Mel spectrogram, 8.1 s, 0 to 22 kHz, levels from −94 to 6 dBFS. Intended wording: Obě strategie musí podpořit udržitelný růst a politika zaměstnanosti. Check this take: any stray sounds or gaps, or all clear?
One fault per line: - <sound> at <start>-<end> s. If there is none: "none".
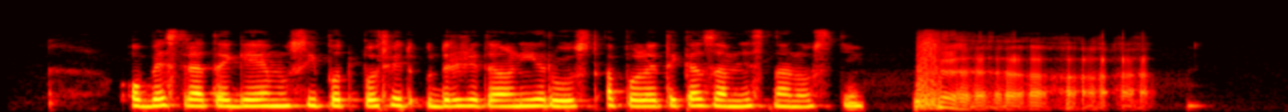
- laugh at 5.7-7.2 s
